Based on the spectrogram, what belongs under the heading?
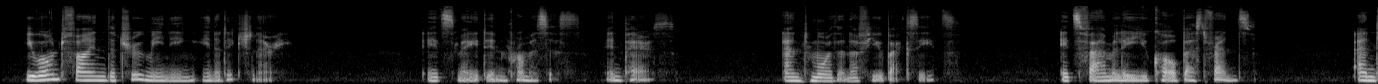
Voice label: female English USA and Swedish English with Swedish accent commercial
